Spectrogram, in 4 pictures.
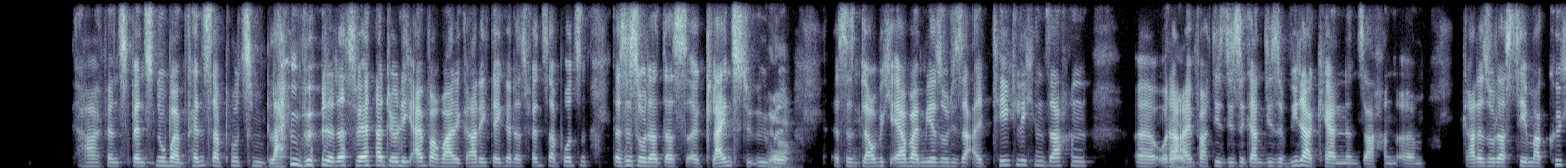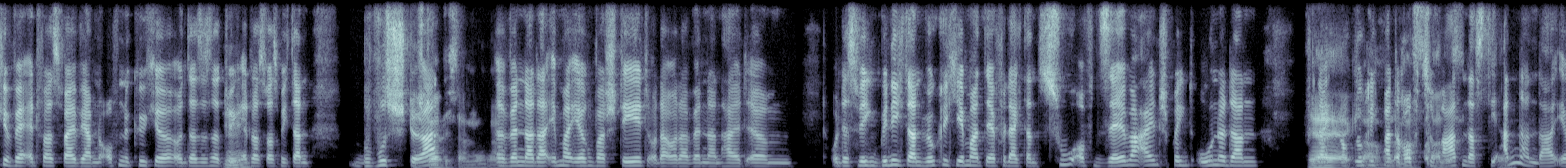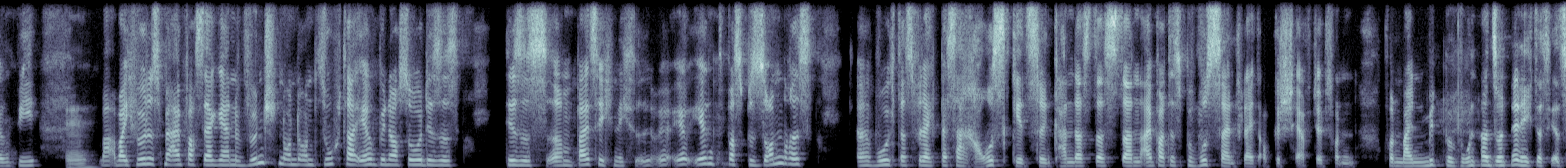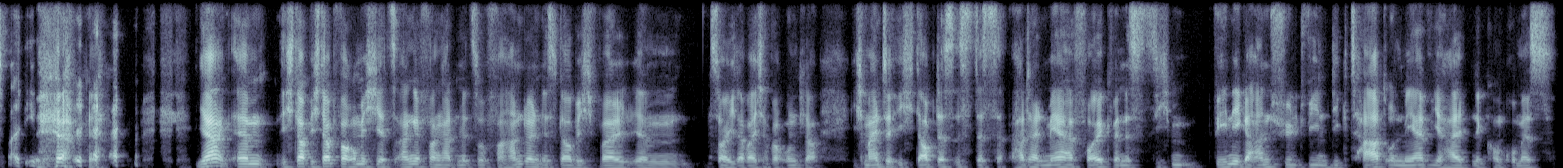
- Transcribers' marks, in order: laughing while speaking: "bleiben würde, das wär natürlich"; tapping; stressed: "rauskitzeln"; laughing while speaking: "Mitbewohnern, so nenne ich das jetzt mal liebevoll"; laughing while speaking: "Ja, ja"; chuckle
- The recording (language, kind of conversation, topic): German, advice, Wie lassen sich Konflikte wegen einer ungleichen Aufteilung der Hausarbeit lösen?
